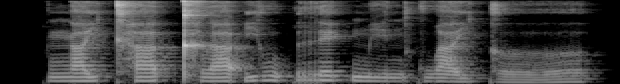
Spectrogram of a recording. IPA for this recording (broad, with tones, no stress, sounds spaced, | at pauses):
ŋ a˦˥ j kʰ a˦˥ t̚ kʰ l a˦˥ ʔ j u˥˩ ʔ r e˥˩ k̚ m i˧ n k w a˧ j k ɤː˩˦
